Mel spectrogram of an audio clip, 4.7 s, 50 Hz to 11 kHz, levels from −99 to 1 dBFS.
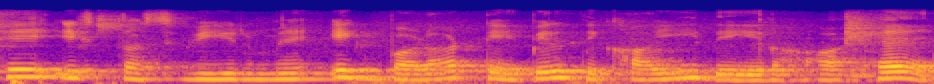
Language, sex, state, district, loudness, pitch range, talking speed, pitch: Hindi, female, Madhya Pradesh, Katni, -17 LUFS, 180-230 Hz, 130 wpm, 195 Hz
